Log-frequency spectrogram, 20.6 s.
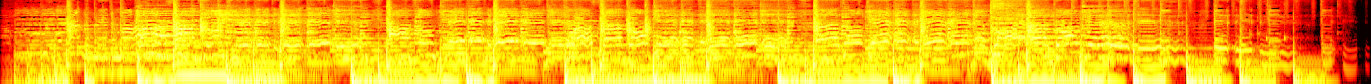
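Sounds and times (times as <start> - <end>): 
reggae music: 0.0 - 20.3.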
